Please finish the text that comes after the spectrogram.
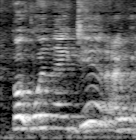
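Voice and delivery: normal talking voice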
